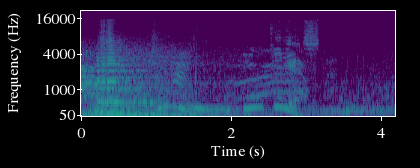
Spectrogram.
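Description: A game creature roars with a bending cry.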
